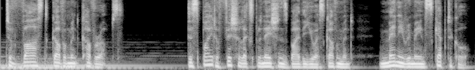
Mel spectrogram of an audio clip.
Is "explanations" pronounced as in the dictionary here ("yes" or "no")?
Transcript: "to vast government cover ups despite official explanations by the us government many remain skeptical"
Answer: yes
